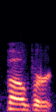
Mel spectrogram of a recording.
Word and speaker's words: Bobertz: And is your last name pronounced Bobertz or Bobertz? – It is Bobertz. – It is Bobertz. – You got it right.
